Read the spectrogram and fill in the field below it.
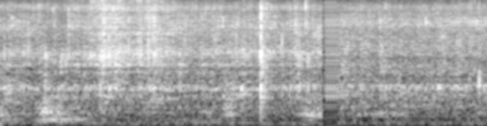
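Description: Crushed garlic, curry leaves and tomato frying in oil in a cooking pot, a soft steady sizzle with faint stirring and one brief clink, fairly quiet with no talk.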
